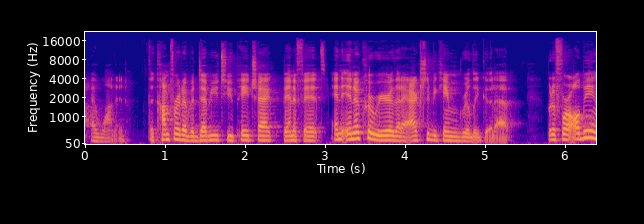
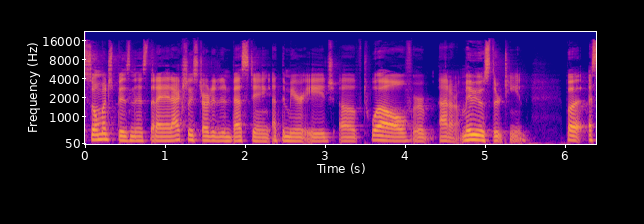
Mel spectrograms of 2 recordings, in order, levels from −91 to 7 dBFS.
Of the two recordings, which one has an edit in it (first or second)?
first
